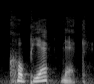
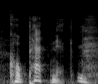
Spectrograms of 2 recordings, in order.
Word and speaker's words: Kopechnik: Does the name Julianne Kopieknik ring a bell? Kopechnik.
